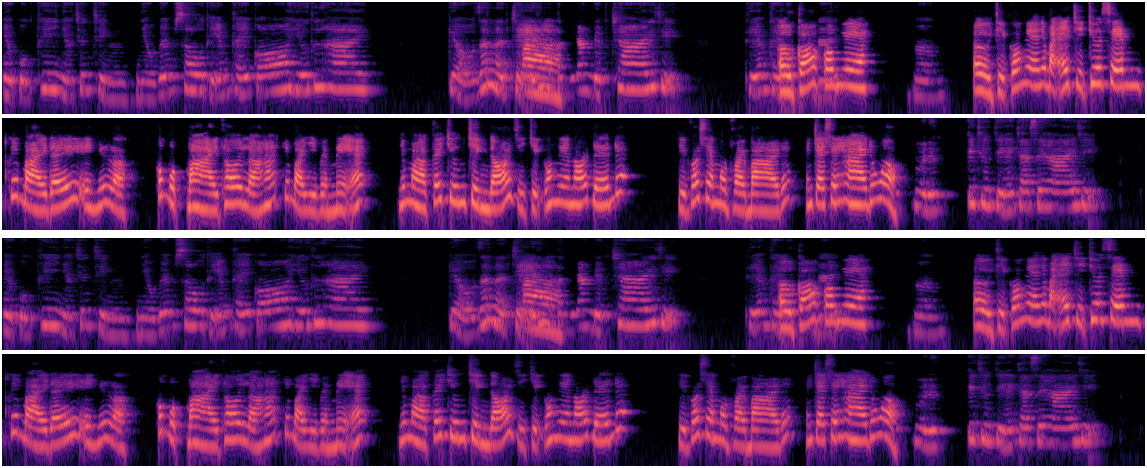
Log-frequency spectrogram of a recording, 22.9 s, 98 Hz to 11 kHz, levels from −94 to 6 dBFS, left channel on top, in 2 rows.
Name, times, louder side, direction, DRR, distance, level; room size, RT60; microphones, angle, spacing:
voice 1, 0.0-3.7 4.5-6.8 7.4-8.4 9.1-9.4 10.5-10.7 20.5-22.4, left 3 dB, 50° left, 1.2 m, -38 dB
voice 2, 5.2-5.6 7.8-8.6 9.7-12.7 13.0-15.1 15.4-17.7 18.2-20.4, left 6 dB, 75° left, 0.6 m, -26 dB
5.2 x 5.0 x 4.4 m
head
